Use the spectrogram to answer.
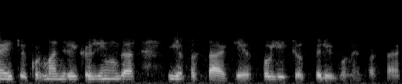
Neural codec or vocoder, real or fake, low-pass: codec, 16 kHz, 2 kbps, FunCodec, trained on Chinese and English, 25 frames a second; fake; 7.2 kHz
